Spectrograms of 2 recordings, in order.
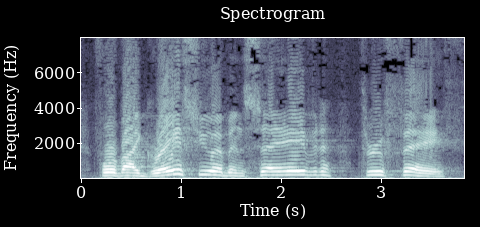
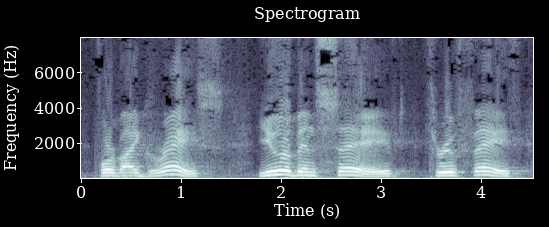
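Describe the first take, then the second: Both takes have the same delivery.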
